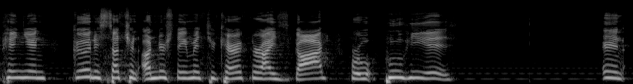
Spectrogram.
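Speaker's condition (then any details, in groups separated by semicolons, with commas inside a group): Cleft lip and palate; age 17, roughly 2 to 3 surgeries yearly, speaking publicly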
